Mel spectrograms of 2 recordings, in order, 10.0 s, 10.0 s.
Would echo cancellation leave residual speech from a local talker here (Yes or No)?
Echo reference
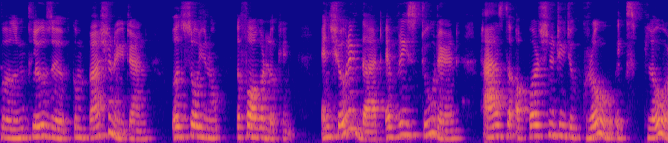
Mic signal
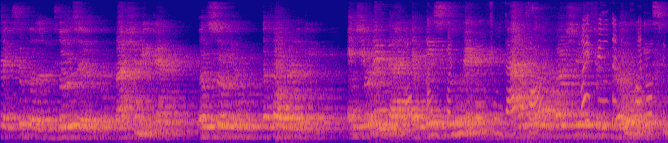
Yes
